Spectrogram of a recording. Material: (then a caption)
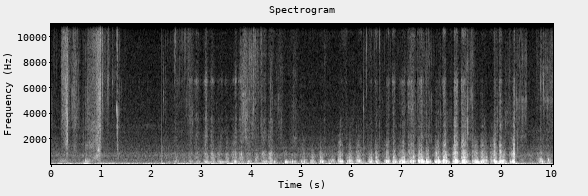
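Leather. A fine pointed metal tool scratches and dabs leather filler onto the surface of a dark vintage German leather satchel in short, repeated strokes. The result is a soft, irregular, low patter of dry scratches that grows denser and slightly louder toward the end, with little brightness.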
